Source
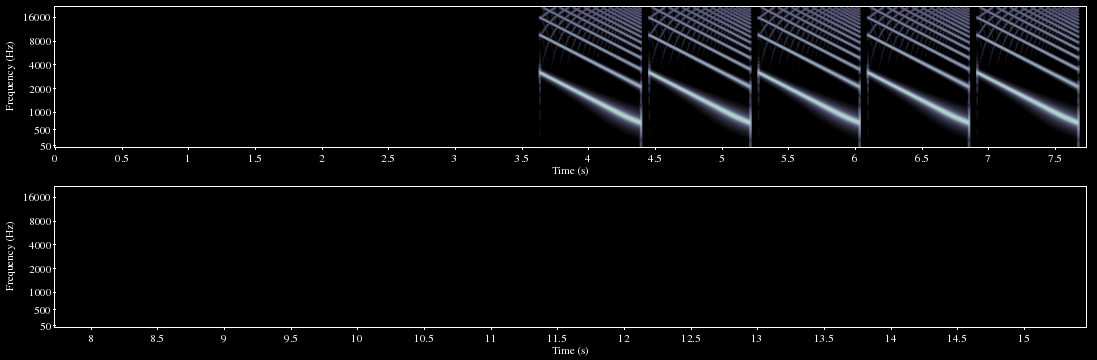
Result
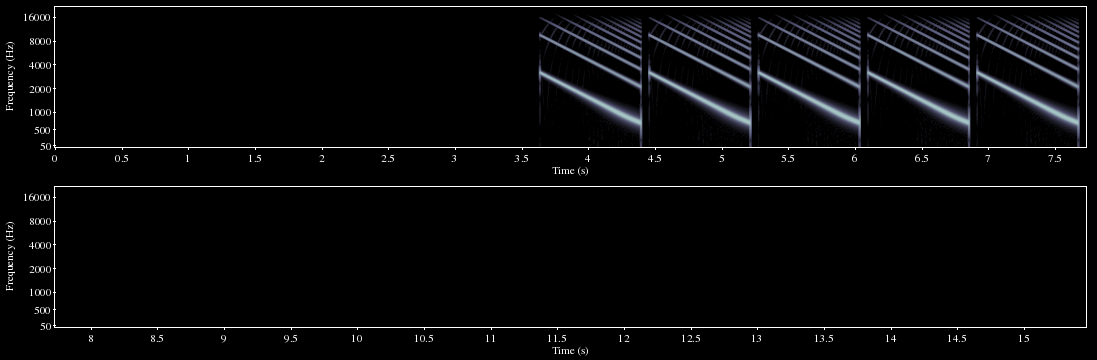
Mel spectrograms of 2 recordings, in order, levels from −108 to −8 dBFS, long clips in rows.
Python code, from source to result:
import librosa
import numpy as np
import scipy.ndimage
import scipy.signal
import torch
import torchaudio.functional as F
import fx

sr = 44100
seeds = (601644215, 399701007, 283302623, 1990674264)

y = fx.wiener(x, sr, points=15)
y = scipy.signal.sosfilt(scipy.signal.butter(4, 11000.0, 'lowpass', fs=sr, output='sos'), y)
y = F.gain(torch.from_numpy(y), -4.0).numpy()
